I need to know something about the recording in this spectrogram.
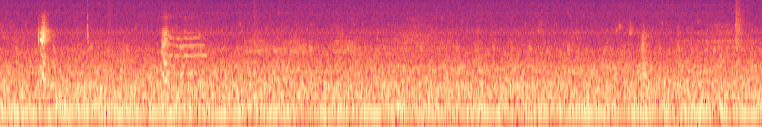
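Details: Indoor cat watching a bird at a feeder through a window, giving two brief sharp chattering calls near the start, the second a short harmonic chirp, then quiet with a steady low room hum.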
